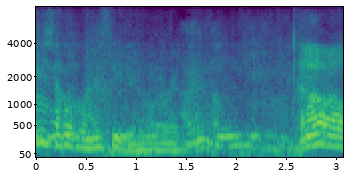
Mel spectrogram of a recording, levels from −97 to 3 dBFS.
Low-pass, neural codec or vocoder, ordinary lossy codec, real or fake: none; codec, 16 kHz, 2 kbps, FreqCodec, smaller model; none; fake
